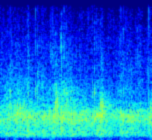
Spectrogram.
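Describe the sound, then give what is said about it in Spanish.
An audience at a church service claps together for God in a dense, steady burst of applause, many hands at once filling the space evenly with no talking over it. “Si lo cree, dale un aplauso al Señor.”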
